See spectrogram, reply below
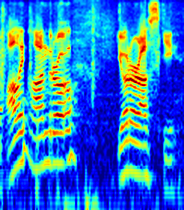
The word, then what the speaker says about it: Alejandro Jodorowsky: Holy Mountain by Alejandro Jodorowsky. That is the correct pronunciation.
